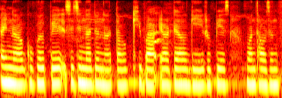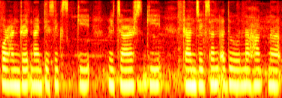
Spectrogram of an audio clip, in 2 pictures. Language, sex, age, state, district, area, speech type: Manipuri, female, 30-45, Manipur, Chandel, rural, read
